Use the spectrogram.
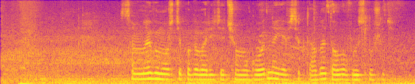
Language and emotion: Russian, neutral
